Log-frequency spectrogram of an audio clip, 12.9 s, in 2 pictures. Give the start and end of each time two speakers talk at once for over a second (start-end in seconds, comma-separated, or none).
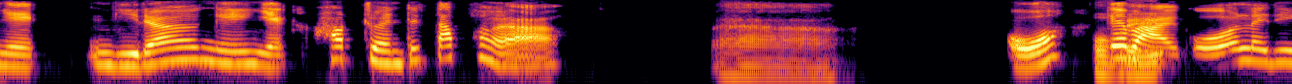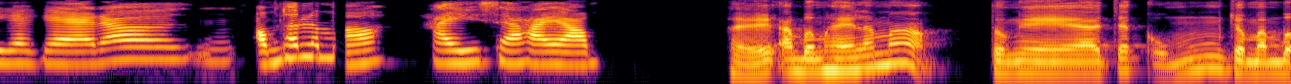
none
